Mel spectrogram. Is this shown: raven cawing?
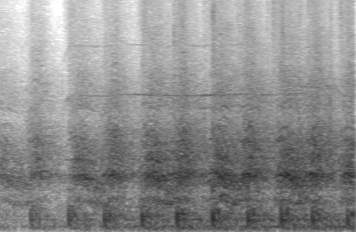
no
